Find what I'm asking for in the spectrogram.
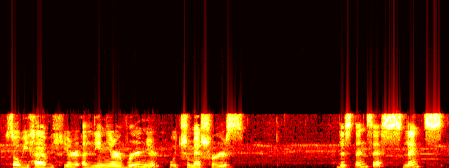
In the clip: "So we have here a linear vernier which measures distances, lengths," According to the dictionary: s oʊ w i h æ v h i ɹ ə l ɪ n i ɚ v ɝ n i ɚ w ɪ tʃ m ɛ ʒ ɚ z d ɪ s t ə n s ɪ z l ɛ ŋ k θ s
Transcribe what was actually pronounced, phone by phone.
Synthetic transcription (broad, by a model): s oʊ w i h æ v h i ɹ ə l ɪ n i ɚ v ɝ n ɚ w ɪ tʃ m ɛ ʃ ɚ s d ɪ s t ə n s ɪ s l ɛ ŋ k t s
